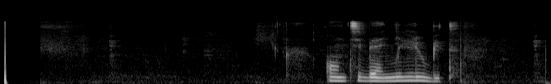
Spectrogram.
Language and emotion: Russian, angry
